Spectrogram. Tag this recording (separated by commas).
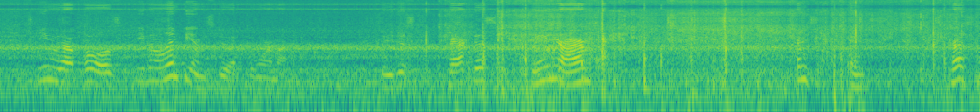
skiing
